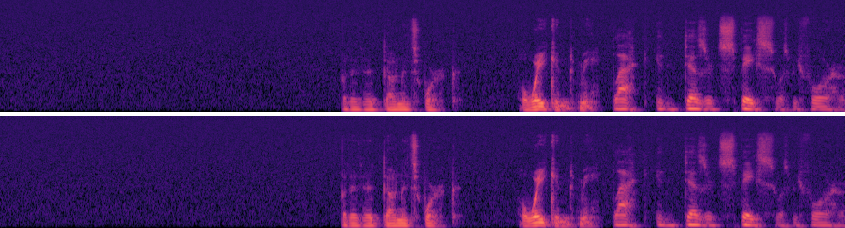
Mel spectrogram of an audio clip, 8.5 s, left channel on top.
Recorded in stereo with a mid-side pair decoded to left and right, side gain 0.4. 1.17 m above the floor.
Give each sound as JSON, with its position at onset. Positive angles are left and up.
{"t": 3.4, "sound": "a man speaking", "azimuth_deg": -55, "distance_m": 1.4}
{"t": 6.1, "sound": "a man speaking", "azimuth_deg": 25, "distance_m": 1.6}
